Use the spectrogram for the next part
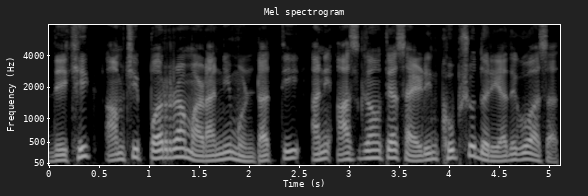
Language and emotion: Goan Konkani, neutral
